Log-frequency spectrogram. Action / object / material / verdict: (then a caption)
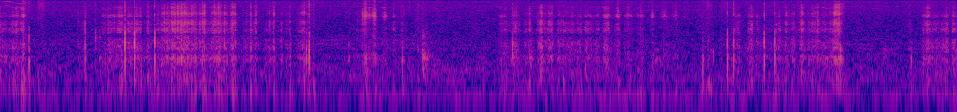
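scrape / pen tip on a lined paper notebook page / paper / none. A pen held in the hand writes green Hangul on a lined page of a spiral notebook, giving a continuous, quiet scratch of the pen tip on paper. Brief ticks and taps break up the scratching, and faint bright rasps rise and fade as strokes are drawn across the page.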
